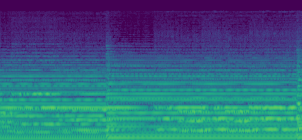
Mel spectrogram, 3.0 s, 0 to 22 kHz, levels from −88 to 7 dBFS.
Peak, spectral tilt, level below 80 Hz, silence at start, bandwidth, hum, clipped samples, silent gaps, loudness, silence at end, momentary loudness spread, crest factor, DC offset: -4 dBFS; -8 dB/octave; -28 dBFS; 0 s; 9.4 kHz; none; under 0.1%; none; -19 LUFS; 0 s; 3 LU; 14 dB; under 0.1%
